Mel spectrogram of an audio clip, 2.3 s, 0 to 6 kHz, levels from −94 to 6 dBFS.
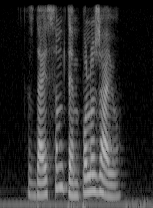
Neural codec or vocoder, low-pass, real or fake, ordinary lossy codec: none; 5.4 kHz; real; none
